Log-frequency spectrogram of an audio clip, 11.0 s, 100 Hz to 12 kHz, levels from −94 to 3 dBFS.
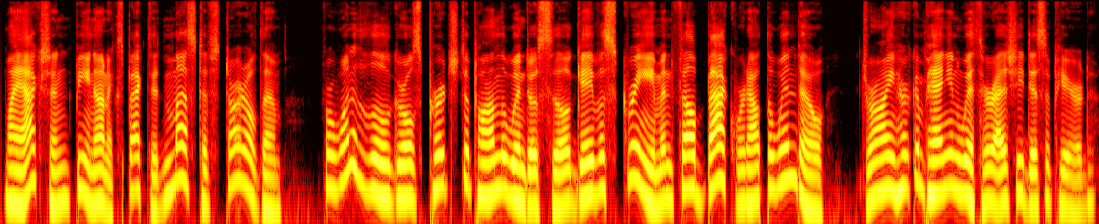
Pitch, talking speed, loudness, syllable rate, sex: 185 Hz, 195 wpm, -19 LUFS, 5.3 syllables/s, male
